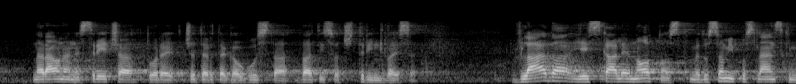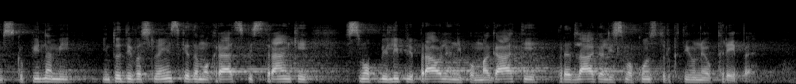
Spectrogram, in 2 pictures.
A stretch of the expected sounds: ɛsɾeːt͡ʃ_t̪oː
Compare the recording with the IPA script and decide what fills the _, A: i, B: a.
B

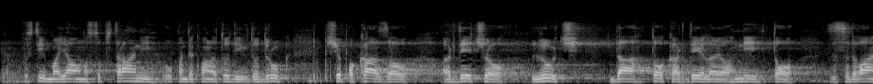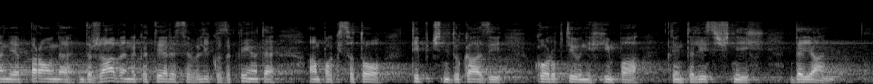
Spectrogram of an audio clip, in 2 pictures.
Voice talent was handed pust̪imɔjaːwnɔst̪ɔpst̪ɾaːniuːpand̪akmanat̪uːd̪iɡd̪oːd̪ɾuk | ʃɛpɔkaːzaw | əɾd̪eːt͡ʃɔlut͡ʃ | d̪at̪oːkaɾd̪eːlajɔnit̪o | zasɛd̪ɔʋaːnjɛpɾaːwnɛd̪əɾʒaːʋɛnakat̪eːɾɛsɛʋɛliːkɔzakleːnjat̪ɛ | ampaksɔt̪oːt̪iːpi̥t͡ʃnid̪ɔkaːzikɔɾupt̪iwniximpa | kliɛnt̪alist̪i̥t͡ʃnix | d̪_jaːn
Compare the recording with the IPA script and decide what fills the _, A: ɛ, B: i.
A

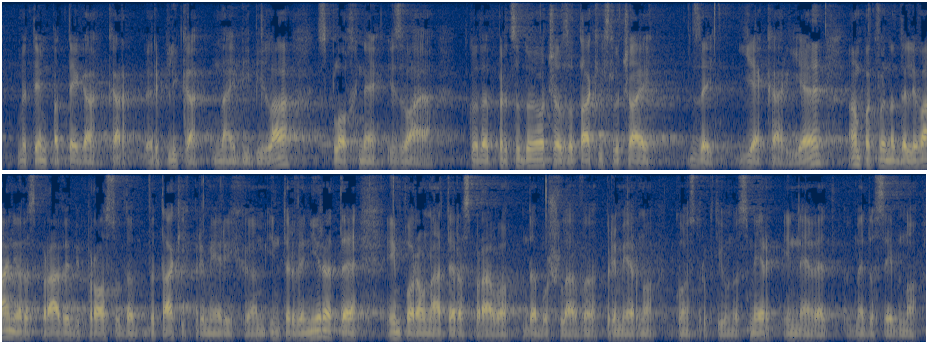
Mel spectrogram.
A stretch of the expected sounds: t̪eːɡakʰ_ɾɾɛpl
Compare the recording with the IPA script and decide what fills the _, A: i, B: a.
B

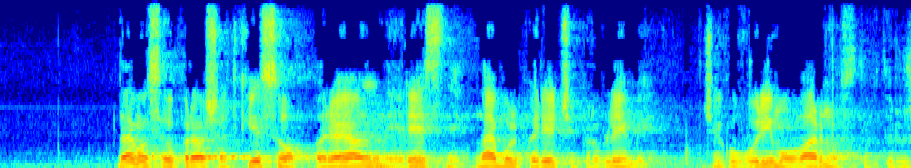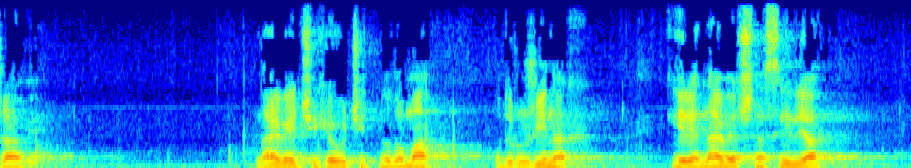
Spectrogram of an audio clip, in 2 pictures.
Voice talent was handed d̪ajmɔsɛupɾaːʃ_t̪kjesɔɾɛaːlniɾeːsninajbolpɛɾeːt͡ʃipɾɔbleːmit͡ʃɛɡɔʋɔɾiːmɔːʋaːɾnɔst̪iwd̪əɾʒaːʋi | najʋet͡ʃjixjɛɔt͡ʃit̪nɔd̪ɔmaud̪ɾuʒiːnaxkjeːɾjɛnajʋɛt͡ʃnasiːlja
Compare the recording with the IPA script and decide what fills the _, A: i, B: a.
B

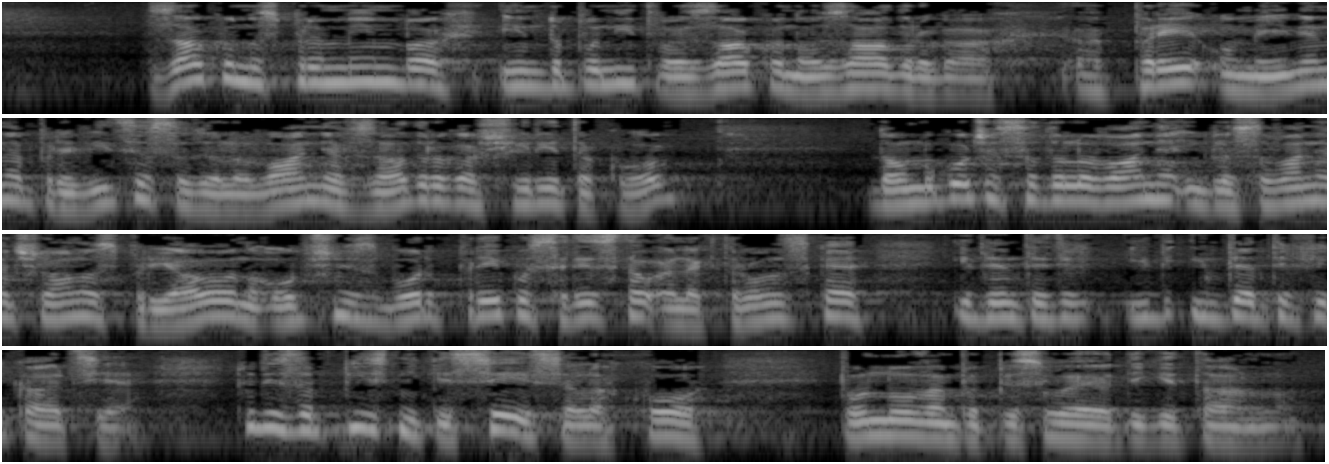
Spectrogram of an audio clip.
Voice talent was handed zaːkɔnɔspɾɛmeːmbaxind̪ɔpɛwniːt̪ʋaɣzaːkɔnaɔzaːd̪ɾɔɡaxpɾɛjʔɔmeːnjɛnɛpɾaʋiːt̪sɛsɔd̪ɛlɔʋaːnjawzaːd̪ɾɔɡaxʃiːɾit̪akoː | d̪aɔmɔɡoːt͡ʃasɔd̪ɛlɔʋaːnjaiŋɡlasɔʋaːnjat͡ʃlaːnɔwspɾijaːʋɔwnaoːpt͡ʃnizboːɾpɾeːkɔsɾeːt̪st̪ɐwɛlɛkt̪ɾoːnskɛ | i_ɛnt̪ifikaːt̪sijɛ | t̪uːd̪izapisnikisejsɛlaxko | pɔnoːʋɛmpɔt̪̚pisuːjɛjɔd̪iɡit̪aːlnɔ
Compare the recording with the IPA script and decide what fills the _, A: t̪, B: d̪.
B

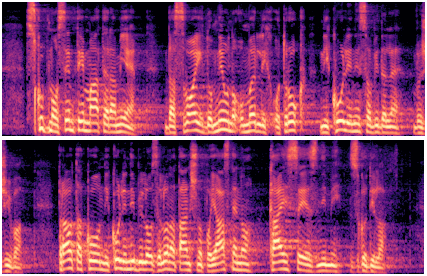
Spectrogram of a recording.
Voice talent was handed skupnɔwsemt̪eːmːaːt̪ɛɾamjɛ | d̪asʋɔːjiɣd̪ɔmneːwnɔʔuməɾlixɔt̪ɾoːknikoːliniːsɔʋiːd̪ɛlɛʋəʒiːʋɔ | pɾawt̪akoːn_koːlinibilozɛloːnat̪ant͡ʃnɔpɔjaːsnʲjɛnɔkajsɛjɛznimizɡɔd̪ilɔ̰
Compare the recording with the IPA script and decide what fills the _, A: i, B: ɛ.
A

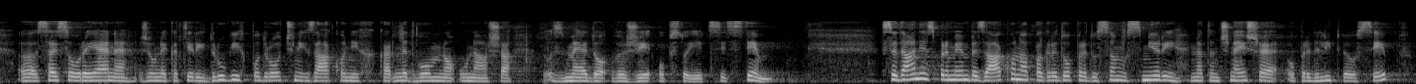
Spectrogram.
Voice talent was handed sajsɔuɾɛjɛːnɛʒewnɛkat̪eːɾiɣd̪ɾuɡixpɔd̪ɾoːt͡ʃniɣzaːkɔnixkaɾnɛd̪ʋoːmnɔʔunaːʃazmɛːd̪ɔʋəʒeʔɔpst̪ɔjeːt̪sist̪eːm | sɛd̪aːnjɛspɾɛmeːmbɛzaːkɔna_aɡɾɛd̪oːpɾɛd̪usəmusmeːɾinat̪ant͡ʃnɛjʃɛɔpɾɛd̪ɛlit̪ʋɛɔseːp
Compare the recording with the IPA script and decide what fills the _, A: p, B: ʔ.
A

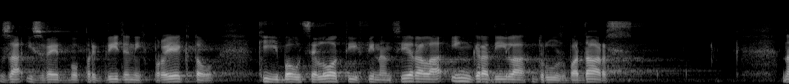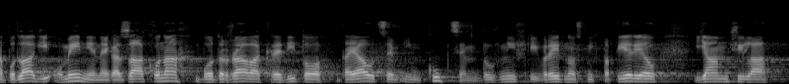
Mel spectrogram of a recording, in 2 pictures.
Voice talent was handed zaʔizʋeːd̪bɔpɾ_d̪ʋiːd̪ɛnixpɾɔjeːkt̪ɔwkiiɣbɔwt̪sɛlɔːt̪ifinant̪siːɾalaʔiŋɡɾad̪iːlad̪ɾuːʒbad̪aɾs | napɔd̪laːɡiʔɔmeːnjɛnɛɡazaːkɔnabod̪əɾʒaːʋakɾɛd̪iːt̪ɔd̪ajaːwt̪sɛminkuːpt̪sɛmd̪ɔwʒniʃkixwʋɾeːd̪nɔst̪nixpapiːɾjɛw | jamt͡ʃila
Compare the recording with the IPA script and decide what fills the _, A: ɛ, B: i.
A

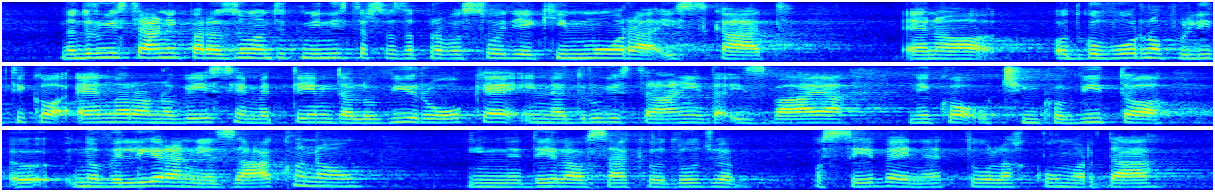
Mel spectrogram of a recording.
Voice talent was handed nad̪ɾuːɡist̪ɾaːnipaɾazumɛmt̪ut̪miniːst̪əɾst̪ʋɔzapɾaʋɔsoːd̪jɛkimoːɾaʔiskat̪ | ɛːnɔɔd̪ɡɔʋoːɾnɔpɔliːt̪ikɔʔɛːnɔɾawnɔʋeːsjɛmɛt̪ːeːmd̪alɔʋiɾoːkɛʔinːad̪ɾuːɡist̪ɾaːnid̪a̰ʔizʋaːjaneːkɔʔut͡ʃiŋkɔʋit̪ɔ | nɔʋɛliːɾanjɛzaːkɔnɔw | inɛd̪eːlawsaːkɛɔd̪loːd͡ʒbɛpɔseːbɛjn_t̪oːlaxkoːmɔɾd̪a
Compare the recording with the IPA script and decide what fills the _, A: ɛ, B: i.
A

